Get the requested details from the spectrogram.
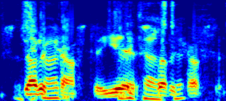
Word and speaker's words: Stratocaster: And you thought, that guitar that he's playing, that Stratocaster, is that how it's pronounced? – Stratocaster.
